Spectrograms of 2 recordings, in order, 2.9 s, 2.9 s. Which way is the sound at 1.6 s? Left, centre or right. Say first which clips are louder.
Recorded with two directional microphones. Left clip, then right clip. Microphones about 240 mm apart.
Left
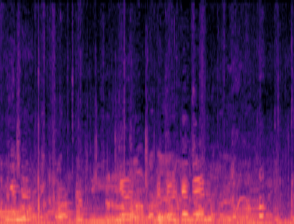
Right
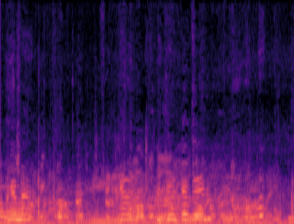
Even; right.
